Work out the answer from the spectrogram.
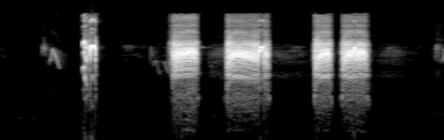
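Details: Black francolin, kala teetar, described as calling very well: a short click, then four loud harsh, rasping bursts, two then two, in a clear staccato rhythm against silence.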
